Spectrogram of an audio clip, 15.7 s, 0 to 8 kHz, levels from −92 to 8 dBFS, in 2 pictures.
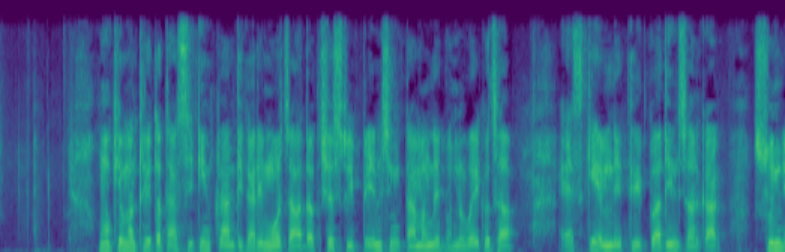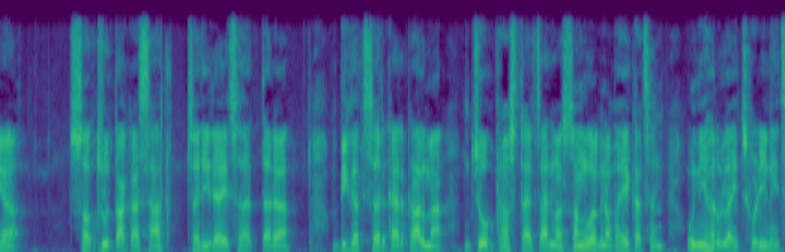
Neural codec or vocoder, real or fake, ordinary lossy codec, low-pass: codec, 16 kHz, 2 kbps, FreqCodec, larger model; fake; none; 7.2 kHz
